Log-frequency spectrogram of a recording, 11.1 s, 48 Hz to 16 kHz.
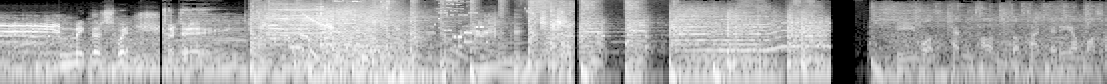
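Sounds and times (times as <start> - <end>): music: 0.0 - 11.0
mechanical sound effects: 2.5 - 5.8.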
